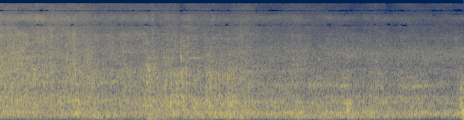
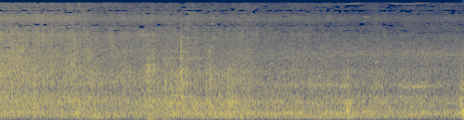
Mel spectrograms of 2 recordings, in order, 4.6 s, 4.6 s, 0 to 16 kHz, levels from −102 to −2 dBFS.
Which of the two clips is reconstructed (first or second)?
first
